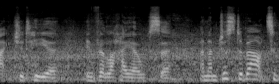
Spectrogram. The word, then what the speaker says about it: Villajoyosa: So if you find yourself in Villajoyosa, as I've now been taught is how it's said, then come and check this out, because it's definitely worth it.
